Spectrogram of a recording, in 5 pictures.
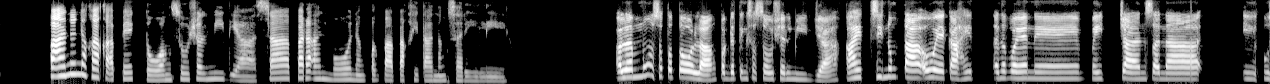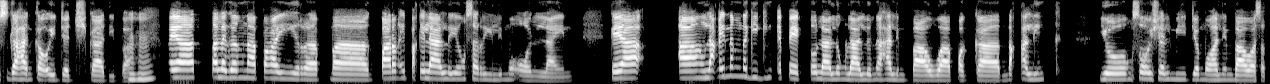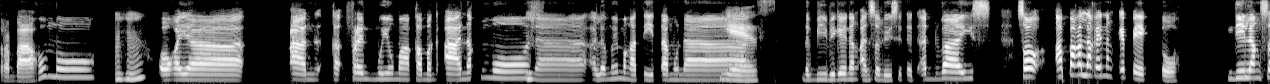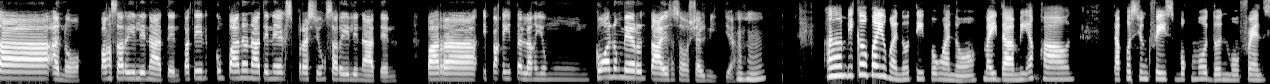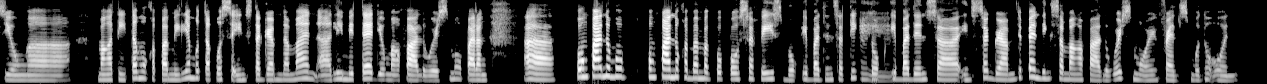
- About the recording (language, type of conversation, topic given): Filipino, podcast, Paano nakaaapekto ang midyang panlipunan sa paraan ng pagpapakita mo ng sarili?
- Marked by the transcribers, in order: background speech; in English: "unsolicited advice"; "napakalaki" said as "apakalaki"; tapping; gasp; gasp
